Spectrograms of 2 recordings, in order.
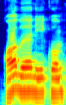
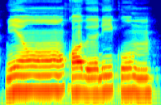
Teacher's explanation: pada lafal ba sukun ini ada bacaan qalqalah, yaitu kita pantulkan baknya qablikum, tapi jangan sampai kita yang pertama tidak memantulkannya qablikum, kesalahan.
